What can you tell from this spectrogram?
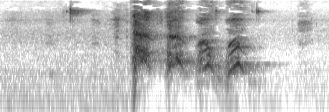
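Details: Indian Spitz dog barking: four quick, sharp barks in a rapid run after a second of quiet, then a faint sound near the end.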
